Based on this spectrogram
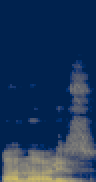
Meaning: analysis
- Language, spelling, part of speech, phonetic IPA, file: Russian, анализ, noun, [ɐˈnalʲɪs], Ru-анализ.ogg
